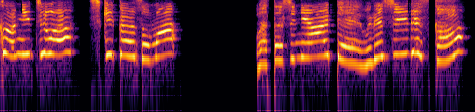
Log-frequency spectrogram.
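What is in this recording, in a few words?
Japanese, Voice; GF Alarm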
